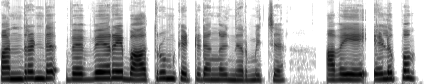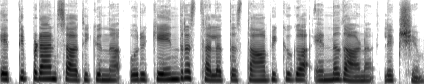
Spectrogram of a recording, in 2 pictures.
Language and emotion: Malayalam, neutral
